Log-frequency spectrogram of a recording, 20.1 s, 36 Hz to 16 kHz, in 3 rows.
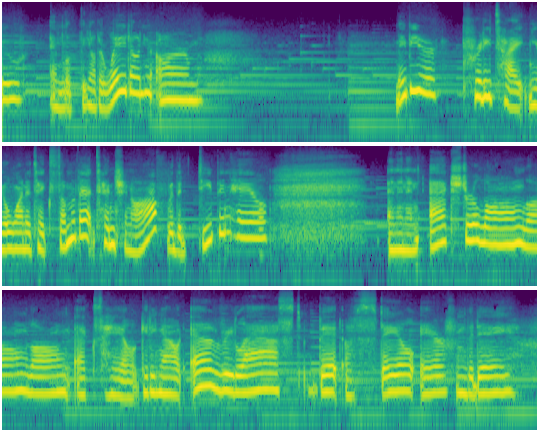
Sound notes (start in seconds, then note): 10.0 inhales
